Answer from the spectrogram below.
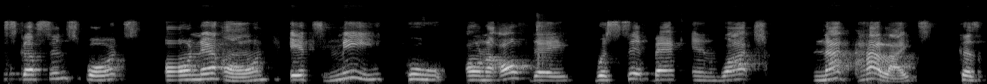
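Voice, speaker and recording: A man co-hosting a sports podcast, talking casually and emphatically and repeating words when he gets excited. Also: sits high, takes it slowly, low-quality recording. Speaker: podcast co-host. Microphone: video call.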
